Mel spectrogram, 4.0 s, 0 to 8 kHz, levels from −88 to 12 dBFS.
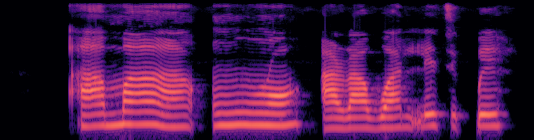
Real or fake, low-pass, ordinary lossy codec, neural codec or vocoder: real; 7.2 kHz; none; none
